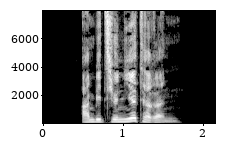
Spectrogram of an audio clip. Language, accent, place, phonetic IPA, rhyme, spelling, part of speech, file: German, Germany, Berlin, [ambit͡si̯oˈniːɐ̯təʁən], -iːɐ̯təʁən, ambitionierteren, adjective, De-ambitionierteren.ogg
- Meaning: inflection of ambitioniert: 1. strong genitive masculine/neuter singular comparative degree 2. weak/mixed genitive/dative all-gender singular comparative degree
